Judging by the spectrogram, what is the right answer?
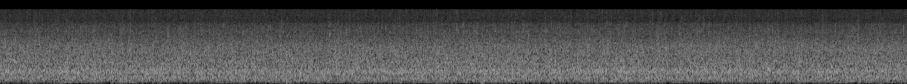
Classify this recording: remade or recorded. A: recorded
